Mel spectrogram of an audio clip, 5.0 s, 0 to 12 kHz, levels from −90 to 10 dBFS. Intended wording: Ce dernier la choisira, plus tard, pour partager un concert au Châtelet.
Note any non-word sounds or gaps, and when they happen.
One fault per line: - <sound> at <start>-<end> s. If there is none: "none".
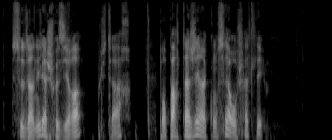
none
